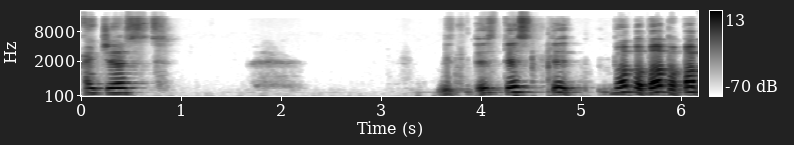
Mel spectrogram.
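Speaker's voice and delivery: halting, stammering stutter. Telling you guys how loud they are, stuttering. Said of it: "Sorry, I stutter".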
